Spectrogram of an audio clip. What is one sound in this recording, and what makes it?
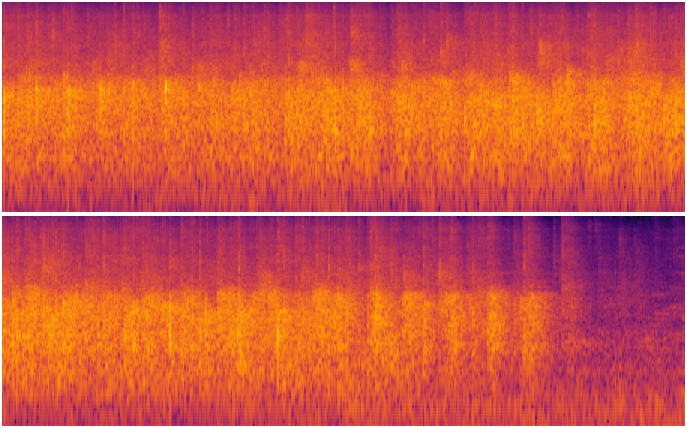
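An accordion plays.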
